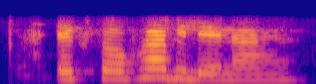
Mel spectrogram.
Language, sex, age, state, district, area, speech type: Urdu, female, 30-45, Bihar, Saharsa, rural, conversation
